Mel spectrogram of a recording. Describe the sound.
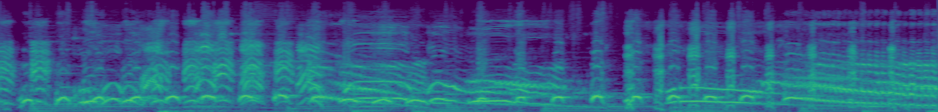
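A human voice imitates a nighttime animal mating call, giving many quick hooting whoops that rise and fall in pitch in a lively, repeating rhythm, broken by a few laugh-like bursts.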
